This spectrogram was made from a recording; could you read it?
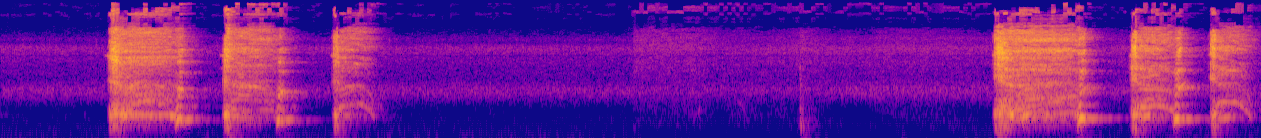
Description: Ranging from raspy to hoarse to wet with a few hints of barking.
